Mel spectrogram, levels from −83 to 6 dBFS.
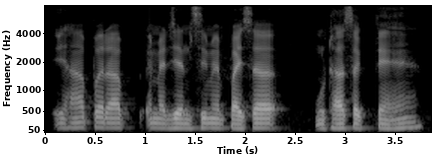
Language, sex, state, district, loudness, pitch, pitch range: Hindi, male, Bihar, Lakhisarai, -32 LUFS, 110 Hz, 105-115 Hz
